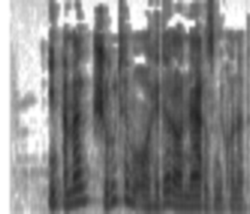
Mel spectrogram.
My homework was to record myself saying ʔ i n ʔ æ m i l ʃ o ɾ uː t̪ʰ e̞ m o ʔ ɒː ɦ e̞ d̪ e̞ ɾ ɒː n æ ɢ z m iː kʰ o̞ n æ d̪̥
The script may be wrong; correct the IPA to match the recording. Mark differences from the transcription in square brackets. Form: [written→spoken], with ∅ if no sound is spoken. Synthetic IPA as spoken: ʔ i n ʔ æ m [i→æ] l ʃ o ɾ uː t̪ʰ e̞ m o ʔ ɒː ɦ e̞ d̪ e̞ ɾ ɒː n æ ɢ z m iː kʰ o̞ n æ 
